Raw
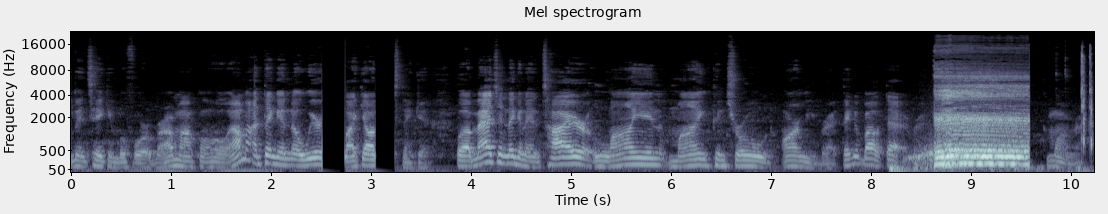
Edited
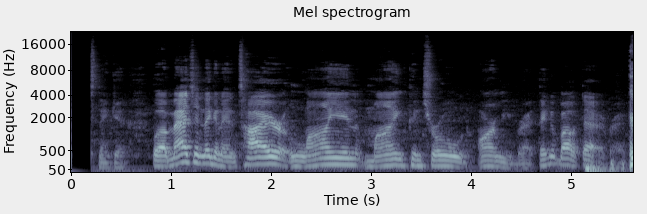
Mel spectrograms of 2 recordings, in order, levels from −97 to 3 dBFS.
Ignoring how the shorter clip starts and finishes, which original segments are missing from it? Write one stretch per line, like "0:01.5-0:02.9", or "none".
none

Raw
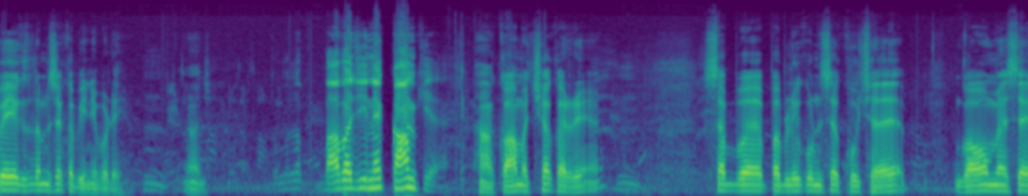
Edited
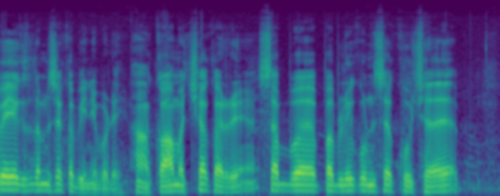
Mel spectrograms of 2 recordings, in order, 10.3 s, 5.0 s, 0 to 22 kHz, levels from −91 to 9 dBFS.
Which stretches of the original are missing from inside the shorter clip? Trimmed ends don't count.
0:01.2-0:04.6
0:06.0-0:07.0

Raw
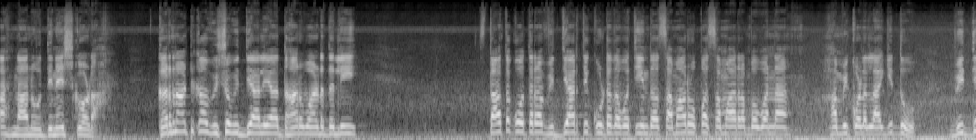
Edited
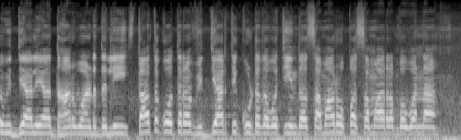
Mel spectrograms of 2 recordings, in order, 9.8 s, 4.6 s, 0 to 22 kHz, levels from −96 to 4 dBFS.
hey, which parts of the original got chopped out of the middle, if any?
0:03.6-0:04.8

